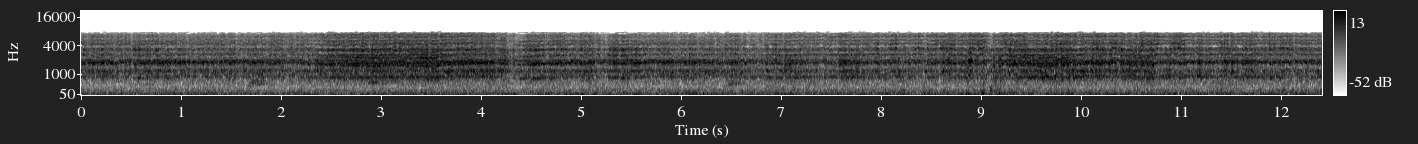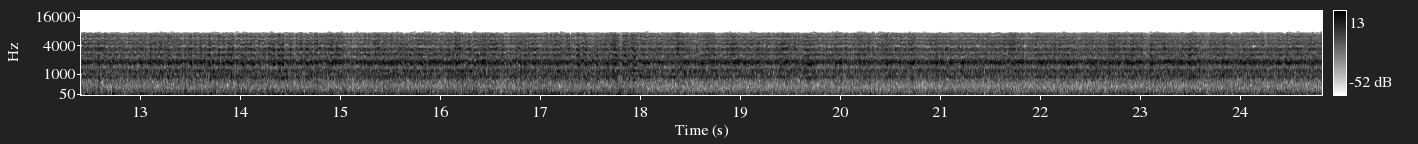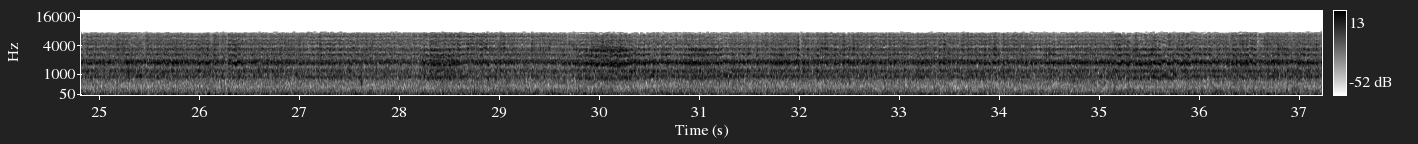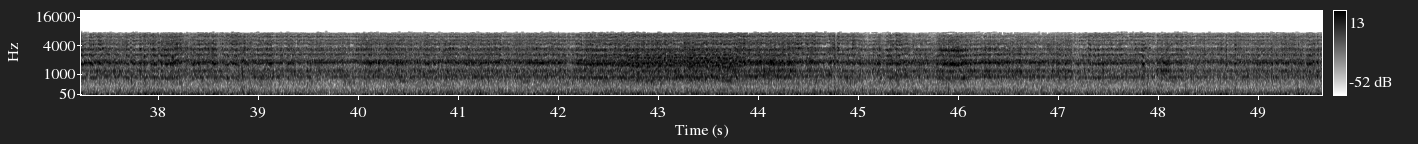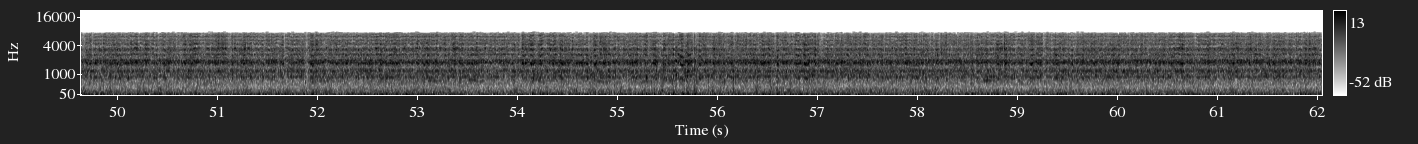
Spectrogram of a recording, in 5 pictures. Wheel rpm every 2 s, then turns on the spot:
230, 220, 230, 230, 220, 230, 230, 230, 230, 230, 230, 240, 240, 230, 220, 230, 230, 230, 230, 230, 230, 220, 230, 230, 230, 240, 230, 230, 230, 230, 230.
none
